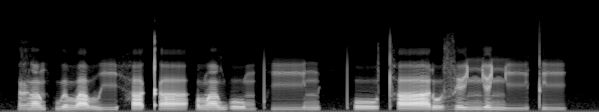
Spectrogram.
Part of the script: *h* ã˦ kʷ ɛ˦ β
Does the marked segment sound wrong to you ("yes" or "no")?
yes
